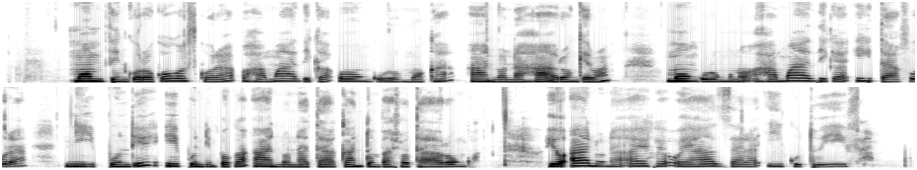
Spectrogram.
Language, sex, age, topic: Oshiwambo, female, 18-24, agriculture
